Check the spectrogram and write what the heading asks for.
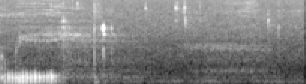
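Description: Near silence, opening with a brief low voice sound, then a single faint computer mouse click a little under a second in.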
